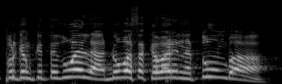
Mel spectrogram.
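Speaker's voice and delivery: más agudo y fuerte, con fervor; proclámalo como predicador encendido; predicación a toda voz. Acted. (predicación fervorosa)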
